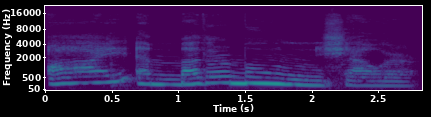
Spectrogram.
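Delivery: stately slow announcement; grand reveal. Acted. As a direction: announce yourself like a goddess. Goddess reveals herself.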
